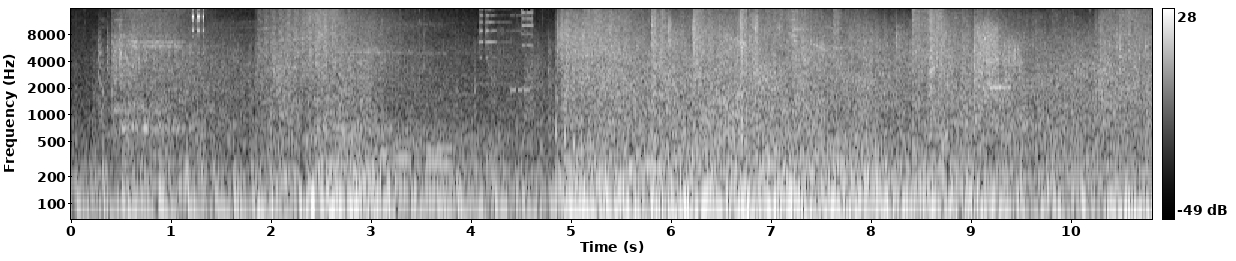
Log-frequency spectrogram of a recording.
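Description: Dense, continuous close-range weapon fire and mechanical clatter from a dual-shotgun mech in Armored Core 6, loud and sustained throughout, with a sharper surge of blasts partway through.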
